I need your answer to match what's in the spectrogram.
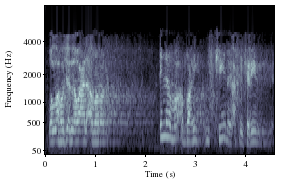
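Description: Male preacher, impassioned and pleading, brisk delivery; echoey hall, tinny phone-like recording. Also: sits high. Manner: impassioned, pleading appeals to the listener. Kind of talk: sermon.

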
